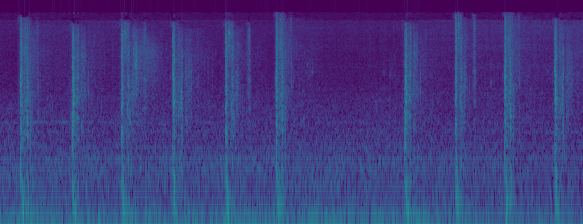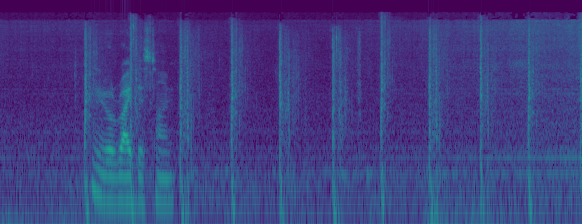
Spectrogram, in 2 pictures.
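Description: Footsteps crunch on a dirt floor at a steady walking pace.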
